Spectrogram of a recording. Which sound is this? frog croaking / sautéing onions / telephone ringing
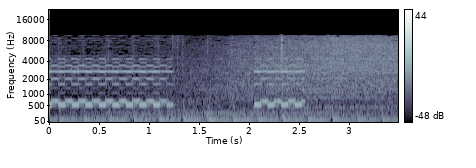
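telephone ringing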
